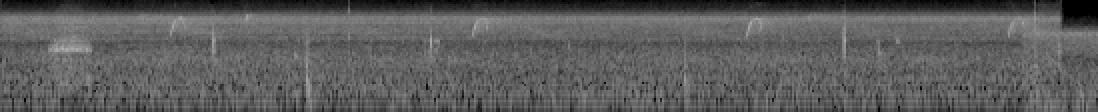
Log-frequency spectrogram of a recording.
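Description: Faint woodland ambience: a steady hiss with scattered short, high chirps that slide downward, about one every second, from small birds or insects.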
